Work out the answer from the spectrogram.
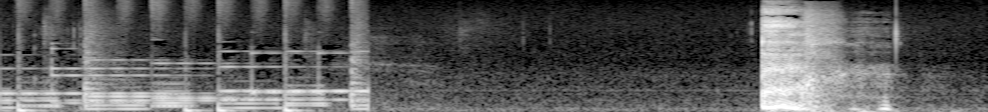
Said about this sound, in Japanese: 咳で繋ぐなよ、お前。お前さ、ごめん、沈黙あったら、俺、後で編集しとくから、無理やり咳で繋ぐのやめてもらっていい？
